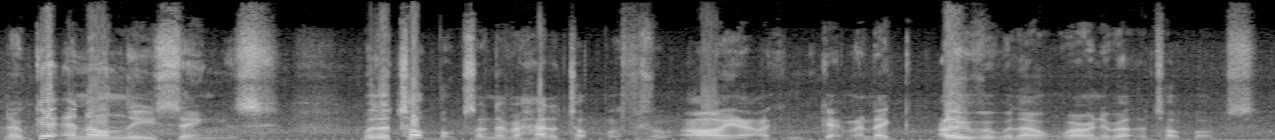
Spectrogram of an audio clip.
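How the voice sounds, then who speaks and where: A man's voice: a little high, animated, normal speed, few pauses, poor audio. A man talking casually through a helmet mic while test-riding a motorbike, thinking aloud as he goes. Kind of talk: casual ride commentary. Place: on a motorbike outdoors on the road. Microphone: helmet-mounted mic while riding. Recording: wind and engine noise, helmet mic.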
